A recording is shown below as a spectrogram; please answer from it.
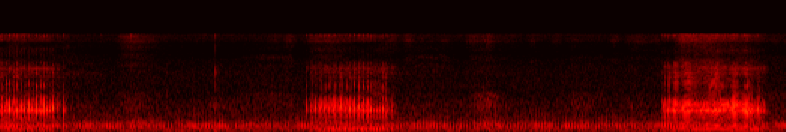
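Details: Pug sound asleep, snoring indoors: three broad, rasping breaths about four seconds apart, each lasting roughly a second, with a soft steady low rumble between them.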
